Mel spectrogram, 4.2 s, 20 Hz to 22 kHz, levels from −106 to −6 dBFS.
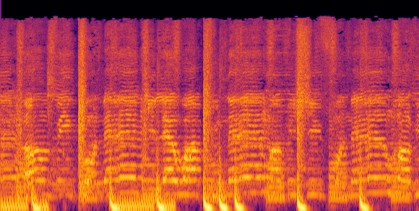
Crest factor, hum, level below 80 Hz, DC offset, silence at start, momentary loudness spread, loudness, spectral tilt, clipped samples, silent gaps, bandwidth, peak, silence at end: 14 dB; none; -22 dBFS; under 0.1%; 0 s; 4 LU; -18 LUFS; -4 dB/octave; under 0.1%; none; 17 kHz; -4 dBFS; 0 s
